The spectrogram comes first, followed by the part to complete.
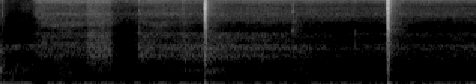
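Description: Brief faint hiss of compressed air let off from the airline fitting on an oil pressure sensor, dropping it to zero pressure. It is followed by two sharp clicks about two and a half seconds apart.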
